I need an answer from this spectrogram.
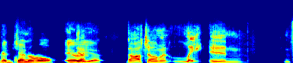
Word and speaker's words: Layton: general area no gentlemen late in that's how you say you don't say the t it's pronounced layton so are you like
